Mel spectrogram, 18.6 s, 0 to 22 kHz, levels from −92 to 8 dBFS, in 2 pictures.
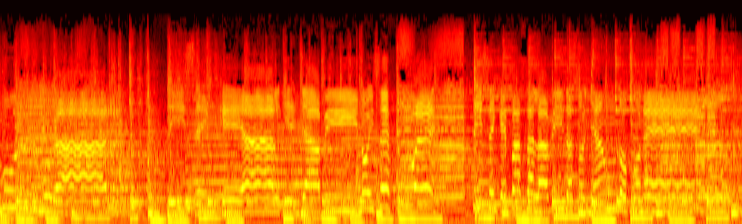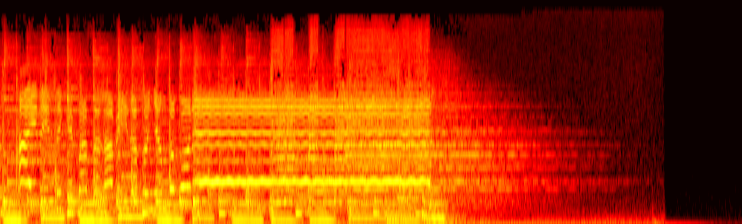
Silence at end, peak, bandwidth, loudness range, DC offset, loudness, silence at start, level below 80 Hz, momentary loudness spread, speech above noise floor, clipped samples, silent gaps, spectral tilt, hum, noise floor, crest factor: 2.8 s; -2 dBFS; 16 kHz; 3 LU; 0.9%; -15 LUFS; 0 s; -40 dBFS; 5 LU; 57 dB; under 0.1%; none; -4.5 dB/octave; none; -73 dBFS; 14 dB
